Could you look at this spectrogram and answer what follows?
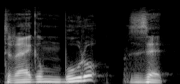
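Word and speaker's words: Dragon Buro Z (ドラゴンボールZ): The most I got was Dragon Buro Z, which is how you say Dragon Ball Z.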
